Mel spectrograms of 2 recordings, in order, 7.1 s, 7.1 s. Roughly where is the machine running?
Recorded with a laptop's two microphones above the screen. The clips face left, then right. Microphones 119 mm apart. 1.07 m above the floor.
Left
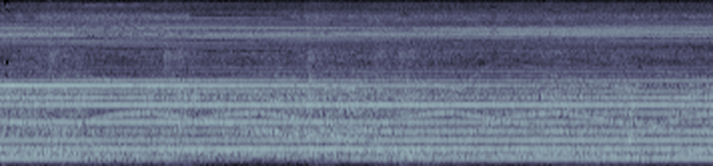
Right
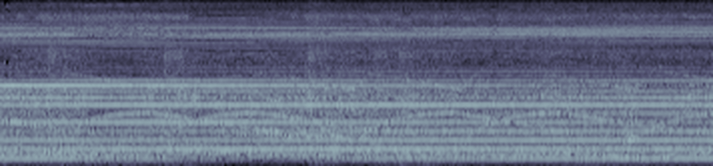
Centre.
